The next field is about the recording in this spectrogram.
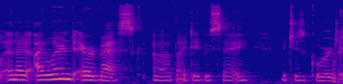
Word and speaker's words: Debussy: I have no idea Debussy. Who are you? No, it's Debussy. He was French. – I don't know. I was like, I always kept thinking of, like, a French person being like, Debussy.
